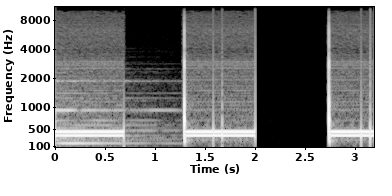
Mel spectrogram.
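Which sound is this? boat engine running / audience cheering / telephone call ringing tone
telephone call ringing tone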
